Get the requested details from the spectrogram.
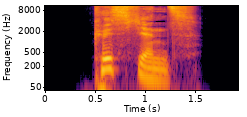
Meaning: genitive singular of Küsschen
- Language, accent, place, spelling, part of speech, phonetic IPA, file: German, Germany, Berlin, Küsschens, noun, [ˈkʏsçəns], De-Küsschens.ogg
